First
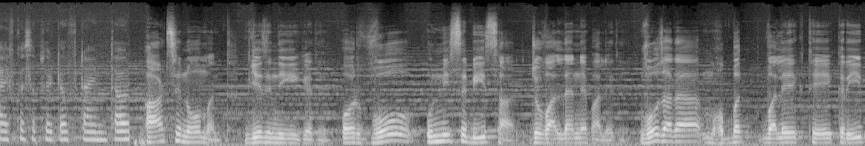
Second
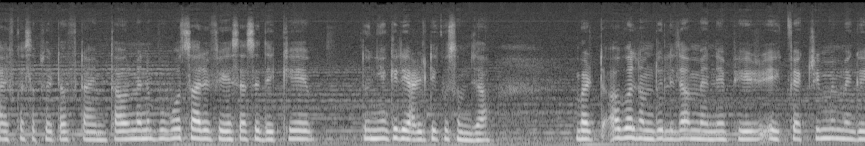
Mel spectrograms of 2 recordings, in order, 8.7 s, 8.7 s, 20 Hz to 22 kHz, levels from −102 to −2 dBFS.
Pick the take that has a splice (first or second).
first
